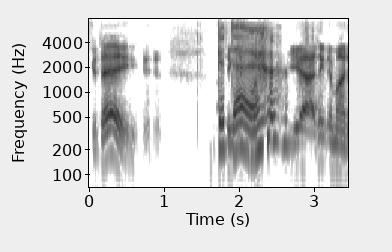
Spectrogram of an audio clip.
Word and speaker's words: GDA: I think they pronounce it, well, yeah, you think GDA 2020, and then you realize, oh, it's G'day.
